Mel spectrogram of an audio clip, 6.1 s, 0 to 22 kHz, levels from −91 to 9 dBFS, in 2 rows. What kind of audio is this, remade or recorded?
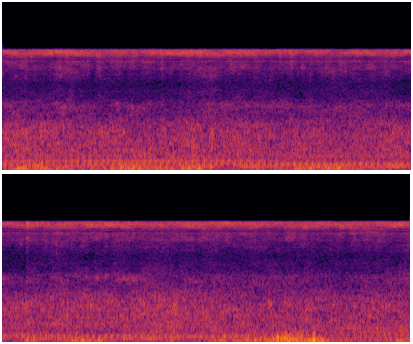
remade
